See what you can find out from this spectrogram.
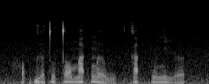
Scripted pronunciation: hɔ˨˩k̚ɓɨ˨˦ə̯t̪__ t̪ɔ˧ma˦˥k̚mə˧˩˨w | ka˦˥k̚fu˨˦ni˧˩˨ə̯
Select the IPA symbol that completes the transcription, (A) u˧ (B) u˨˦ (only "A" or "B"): B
